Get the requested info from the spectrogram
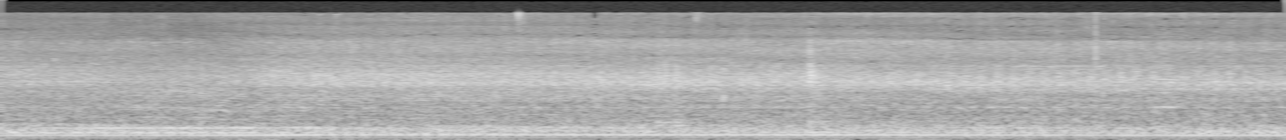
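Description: An engine running steadily at constant speed: a low, even drone with no change in pitch.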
